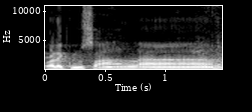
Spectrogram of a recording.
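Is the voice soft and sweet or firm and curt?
soft. It is said in a soft, sweet voice.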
